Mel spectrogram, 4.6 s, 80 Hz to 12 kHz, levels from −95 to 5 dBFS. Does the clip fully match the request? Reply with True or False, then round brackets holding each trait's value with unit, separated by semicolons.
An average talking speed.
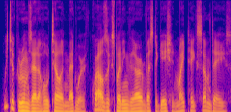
False (220 wpm)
